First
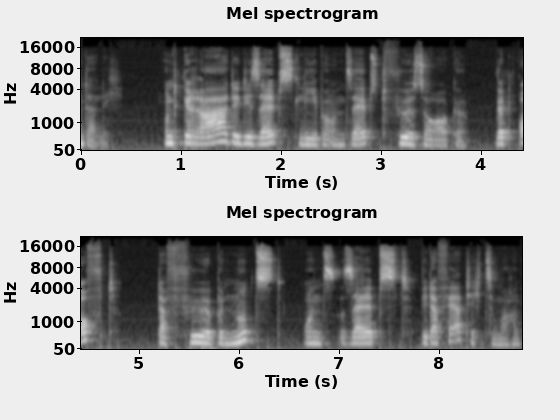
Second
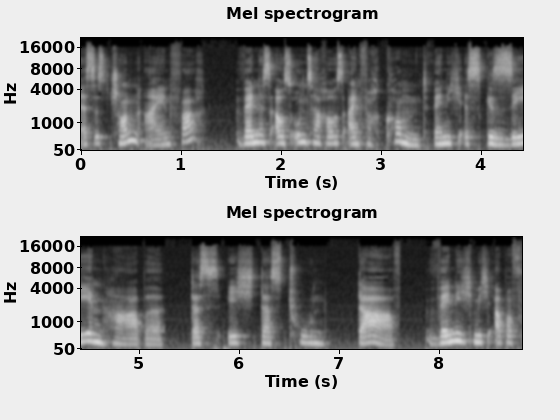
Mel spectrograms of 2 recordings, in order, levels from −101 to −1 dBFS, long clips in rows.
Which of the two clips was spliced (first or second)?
first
